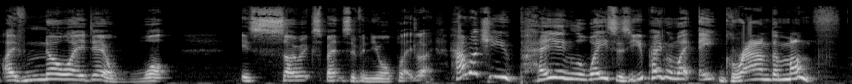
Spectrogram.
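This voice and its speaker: A man's voice: high voice, big pitch swings, measured pace. A man co-hosting a podcast, chatting casually and giving opinionated reviews with sarcastic, joking exasperation. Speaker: podcast co-host reviewing visual novels.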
